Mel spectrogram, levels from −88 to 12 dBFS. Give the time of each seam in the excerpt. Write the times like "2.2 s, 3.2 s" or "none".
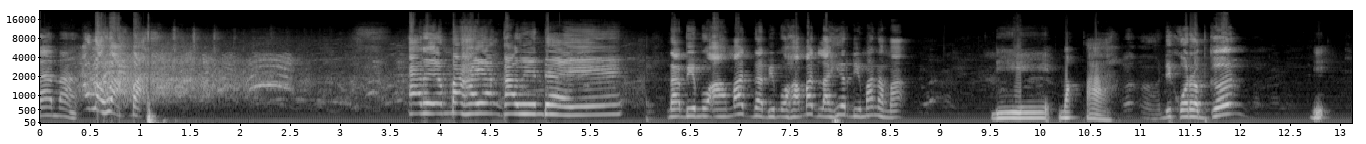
6.2 s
